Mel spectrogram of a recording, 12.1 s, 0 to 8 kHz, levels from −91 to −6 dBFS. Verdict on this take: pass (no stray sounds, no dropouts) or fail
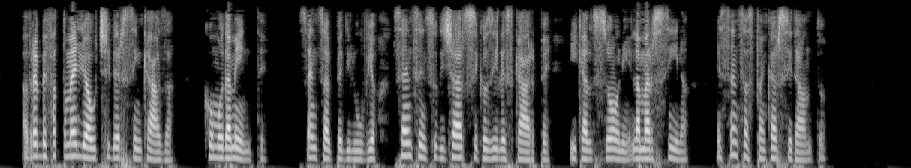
pass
